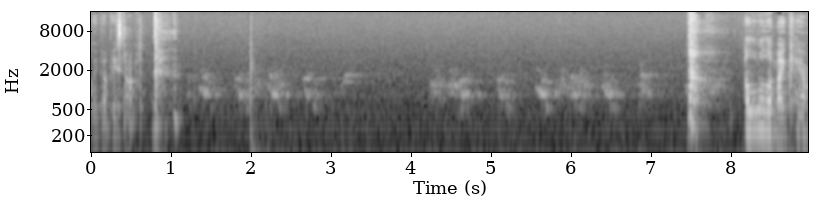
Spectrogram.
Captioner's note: dogs barking lol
